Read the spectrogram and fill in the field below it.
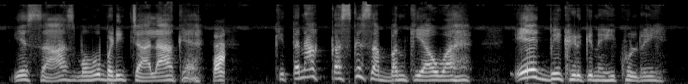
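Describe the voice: A woman uses a cartoonish character voice. Its pitch sits in the medium range for a woman. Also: moderate pace, ordinary pitch variation.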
